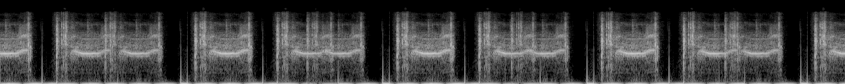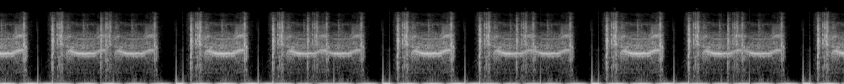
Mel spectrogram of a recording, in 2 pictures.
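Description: A repeating sound effect in an exact, even rhythm: pairs of short bursts, about two a second, each pair followed by a brief break.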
